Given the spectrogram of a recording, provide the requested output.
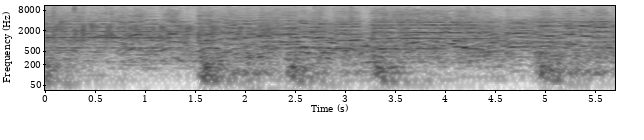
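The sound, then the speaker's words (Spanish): A crowd applauds the work of costaleros carrying a procession float (paso), a dense wash of clapping that holds at an even loudness for several seconds, mixed with a murmur of voices and shouts underneath. “El trabajo de estos costaleros que arranca los aplausos del público.”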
